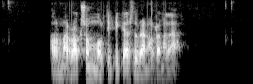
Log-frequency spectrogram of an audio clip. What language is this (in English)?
Catalan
